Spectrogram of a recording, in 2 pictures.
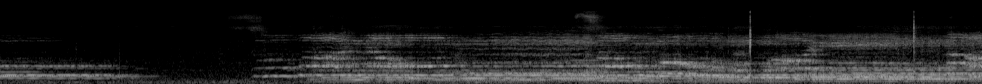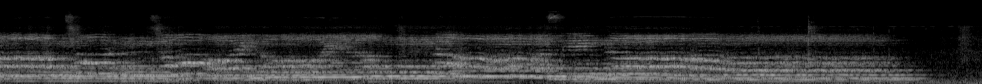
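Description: Mixed a cappella choir singing a Thai royal barge song (kap he ruea) in close harmony with no instruments. A held chord fades out about a second in, then the choir comes back in after a short pause and sings on with shifting chords until near the end.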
